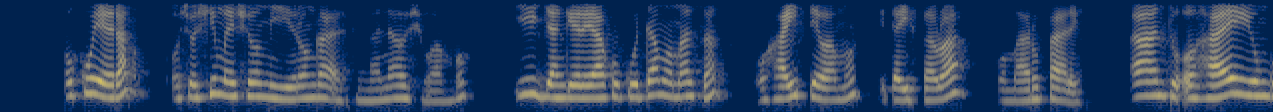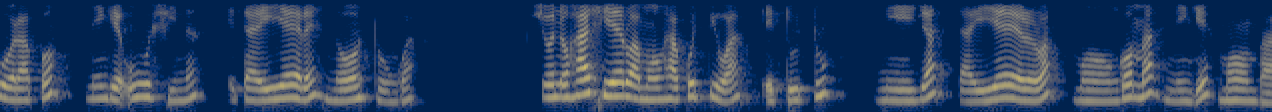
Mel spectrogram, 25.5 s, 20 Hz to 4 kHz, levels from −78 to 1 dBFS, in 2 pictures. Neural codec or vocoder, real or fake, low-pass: codec, 24 kHz, 6 kbps, HILCodec; fake; 3.6 kHz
